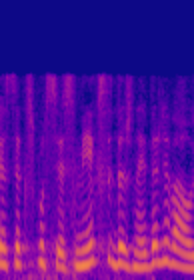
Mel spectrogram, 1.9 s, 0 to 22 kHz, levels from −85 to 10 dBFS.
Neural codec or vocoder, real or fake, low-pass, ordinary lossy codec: codec, 24 kHz, 0.9 kbps, DualCodec; fake; 7.2 kHz; AAC, 48 kbps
